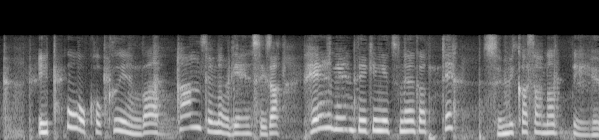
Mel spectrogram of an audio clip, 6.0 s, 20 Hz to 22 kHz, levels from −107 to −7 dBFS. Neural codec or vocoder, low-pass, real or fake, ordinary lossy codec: codec, 16 kHz, 0.8 kbps, ZipCodec; none; fake; none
